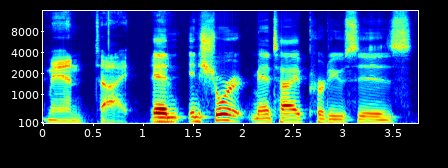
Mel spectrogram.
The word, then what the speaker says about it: Manthey: the GT3 man uh it looks like it's spelled man that's what I kept saying before they actually heard them I heard them pronounce it and I was like oh I've been wrong a long time yeah yeah so manai yeah it's man yeah like manai and in short manai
